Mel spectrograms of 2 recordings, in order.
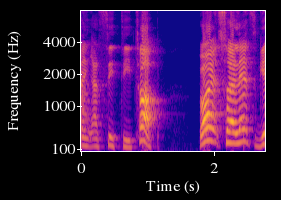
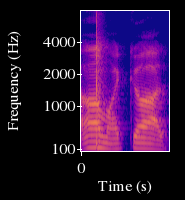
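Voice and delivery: low, slow, soft groan of dismay; retold deflated resignation; defeated; 10 semitones lower, 9 dB quieter, much slower than usual. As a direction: sink down low and quiet, drawing it out. Retold dismay at being caught.

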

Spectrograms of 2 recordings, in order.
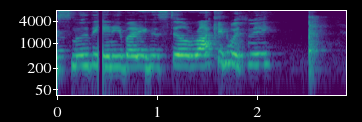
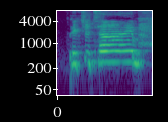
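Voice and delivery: high, loud sing-song call; bright call to the camera; excited call; 6 semitones higher, 6 dB louder than usual. Real, not acted. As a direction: announce it like a fun event. Announcing photo time, sing-song.

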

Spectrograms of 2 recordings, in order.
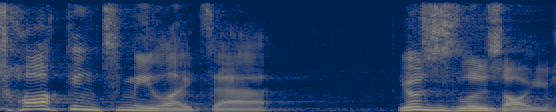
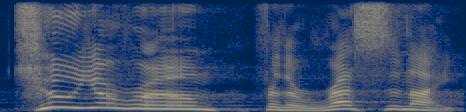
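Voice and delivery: loud, higher order; louder banishing order; angry banishment; 7 semitones higher, 7 dB louder than usual. Shown as a demonstration. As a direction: send the kid away in a temper. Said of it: "Watch what happens".

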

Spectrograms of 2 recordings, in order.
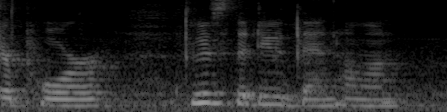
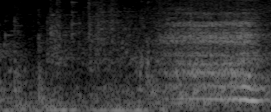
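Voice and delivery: sharp unvoiced gasp of fright; startled gasp; 8 semitones higher, 7 dB quieter than usual. Real, not acted. Sudden scare in game.

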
